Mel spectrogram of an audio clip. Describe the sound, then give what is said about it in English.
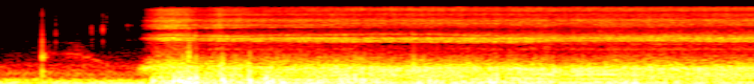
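A voice imitates a tumbleweed rolling by with a steady, breathy, hissing exhale. It starts abruptly after a short quiet moment and holds evenly for about two seconds. “That's meant to be the sound of the tumbleweed, you know?”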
